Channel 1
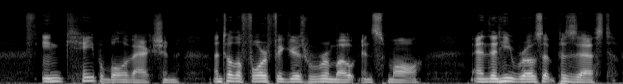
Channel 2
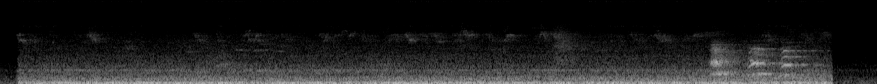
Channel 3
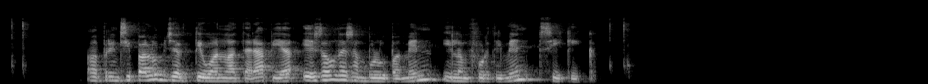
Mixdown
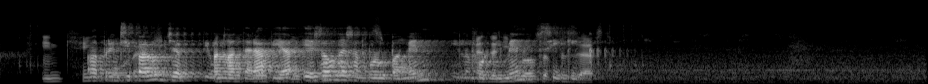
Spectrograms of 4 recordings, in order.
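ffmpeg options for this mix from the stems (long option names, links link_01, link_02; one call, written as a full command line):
ffmpeg -i stem1.wav -i stem2.wav -i stem3.wav -filter_complex "[0:a]volume=-4.5dB,asplit=2[link_01][link_02];[1:a]adelay=2350,volume=-6dB[link_03];[2:a]volume=3dB,asplit=2[link_04][link_05];[link_05]volume=-10.5dB[link_06];[link_02]apad=whole_len=409449[link_07];[link_04][link_07]sidechaingate=range=-33dB:threshold=-46dB:ratio=16:detection=peak[link_08];[link_06]aecho=0:1:74|148|222|296|370|444|518|592|666|740:1|0.6|0.36|0.216|0.13|0.0778|0.0467|0.028|0.0168|0.0101[link_09];[link_01][link_03][link_08][link_09]amix=inputs=4:normalize=0,acompressor=mode=upward:threshold=-46dB:ratio=2.5,acrusher=bits=11:mix=0:aa=0.000001,highpass=670,lowpass=2400" out.wav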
